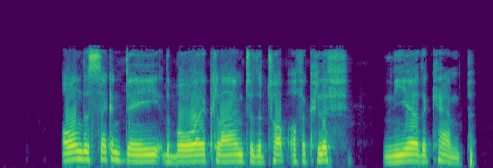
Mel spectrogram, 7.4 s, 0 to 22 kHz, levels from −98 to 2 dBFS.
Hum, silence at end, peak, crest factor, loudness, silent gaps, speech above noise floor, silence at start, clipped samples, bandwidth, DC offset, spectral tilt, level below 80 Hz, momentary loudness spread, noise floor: none; 0.3 s; -2 dBFS; 12 dB; -14 LUFS; none; over 77 dB; 0.95 s; under 0.1%; 8 kHz; under 0.1%; -5.5 dB/octave; -48 dBFS; 13 LU; under -90 dBFS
